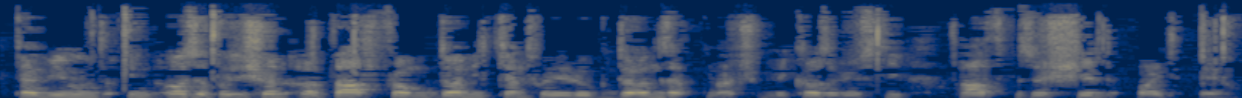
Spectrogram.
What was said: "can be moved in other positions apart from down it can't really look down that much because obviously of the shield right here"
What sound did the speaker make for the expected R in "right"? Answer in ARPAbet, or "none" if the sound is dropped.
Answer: W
